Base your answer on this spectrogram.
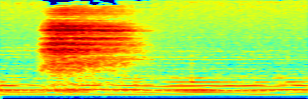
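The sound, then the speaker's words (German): A deep breath in during a guided relaxation exercise: one soft, airy inhalation lasting under a second. It sits over a steady humming drone that continues alone afterward. “mit einem nächsten tiefen Atemzug die Luft bis in die Lungenspitzen ziehen”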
